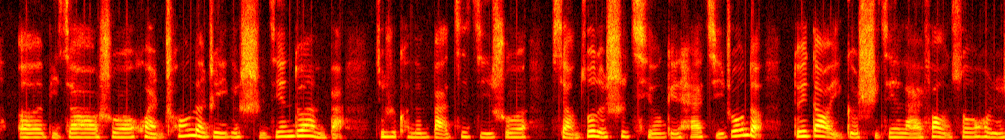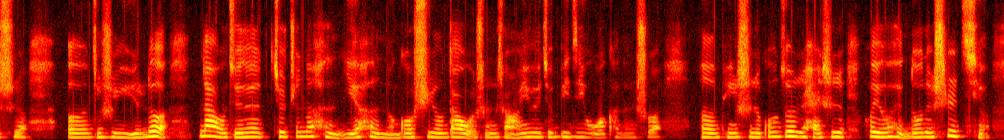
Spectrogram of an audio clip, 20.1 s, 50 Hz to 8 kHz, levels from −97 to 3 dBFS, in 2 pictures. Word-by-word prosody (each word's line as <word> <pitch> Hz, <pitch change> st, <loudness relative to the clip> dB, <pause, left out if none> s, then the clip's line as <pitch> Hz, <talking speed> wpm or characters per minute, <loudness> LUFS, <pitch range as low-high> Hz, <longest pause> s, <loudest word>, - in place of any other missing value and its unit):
呃， 230 Hz, 0 st, +1 dB
比 240 Hz, -, -9 dB
较 235 Hz, -1 st, +2 dB
说 240 Hz, -1 st, 0 dB
缓 215 Hz, -4 st, 0 dB
冲 300 Hz, +3 st, 0 dB
的 285 Hz, -5 st, +4 dB
这 250 Hz, -1 st, -1 dB
一 235 Hz, -, -3 dB
个 240 Hz, 0 st, -5 dB
时 255 Hz, -, +2 dB
间 275 Hz, +3 st, 0 dB
段 300 Hz, -4 st, +3 dB
吧。 -, -, -3 dB, 0.3 s
就 260 Hz, -, -3 dB
是 255 Hz, -, -1 dB
可 260 Hz, -, -6 dB
能 230 Hz, 0 st, -6 dB
把 220 Hz, -4 st, +1 dB
自 255 Hz, +2 st, -3 dB
己 230 Hz, -3 st, -5 dB
说， 235 Hz, 0 st, -1 dB, 0.2 s
想 -, -, +2 dB
做 290 Hz, -, +3 dB
的 260 Hz, -4 st, +1 dB
事 270 Hz, +1 st, +3 dB
情 225 Hz, -4 st, +2 dB
给 225 Hz, -2 st, -5 dB
它 125 Hz, -, 0 dB
集 135 Hz, +11 st, 0 dB
中 300 Hz, +6 st, +2 dB
地 -, -, +5 dB, 0.3 s
堆 285 Hz, +1 st, +3 dB
到 290 Hz, -1 st, +6 dB
一 -, -, -5 dB
个 225 Hz, -2 st, -4 dB
时 230 Hz, -, +3 dB
间 235 Hz, +1 st, -3 dB
来 225 Hz, -, 0 dB
放 265 Hz, -1 st, +2 dB
松， 250 Hz, +1 st, -3 dB
或 260 Hz, -, -2 dB
者 230 Hz, 0 st, -3 dB
是 235 Hz, 0 st, 0 dB, 0.4 s
呃， 230 Hz, 0 st, -1 dB
就 235 Hz, +1 st, -4 dB
是 240 Hz, 0 st, -3 dB
娱 220 Hz, -1 st, -2 dB
乐。 275 Hz, +5 st, +4 dB, 0.3 s
那 295 Hz, -2 st, +6 dB
我 235 Hz, -, -1 dB
觉 235 Hz, 0 st, +1 dB
得 250 Hz, 0 st, -1 dB
就 255 Hz, +2 st, 0 dB
真 265 Hz, +1 st, -3 dB
的 275 Hz, -, 0 dB
很 240 Hz, -9 st, -3 dB
也 215 Hz, +3 st, 0 dB
很 255 Hz, -4 st, -2 dB
能 200 Hz, -1 st, -6 dB
够 230 Hz, +1 st, -1 dB
适 255 Hz, +2 st, +3 dB
用 230 Hz, -2 st, -2 dB
到 230 Hz, -1 st, +3 dB
我 -, -, -4 dB
身 225 Hz, -, -4 dB
上。 230 Hz, -2 st, -2 dB
因 240 Hz, -, -2 dB
为 245 Hz, -1 st, -3 dB
就 250 Hz, -, -1 dB
毕 255 Hz, +1 st, -6 dB
竟 245 Hz, -2 st, -7 dB
我 215 Hz, 0 st, -3 dB
可 -, -, -14 dB
能 115 Hz, 0 st, -19 dB
说， 125 Hz, +1 st, -3 dB, 0.4 s
呃， 230 Hz, -2 st, 0 dB
平 235 Hz, 0 st, -4 dB
时 250 Hz, +1 st, +2 dB
的 235 Hz, -, 0 dB
工 260 Hz, +4 st, -4 dB
作 280 Hz, +1 st, +3 dB
日 255 Hz, -, -1 dB
还 225 Hz, -3 st, -1 dB
是 255 Hz, 0 st, 0 dB, 0.2 s
会 270 Hz, -2 st, +1 dB
有 245 Hz, 0 st, +2 dB
很 235 Hz, -4 st, -2 dB
多 235 Hz, +1 st, -1 dB
的 250 Hz, 0 st, -1 dB
事 295 Hz, +3 st, +4 dB
情。 285 Hz, +1 st, +3 dB
240 Hz, 275 characters per minute, -26 LUFS, 230-265 Hz, 0.4 s, 到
